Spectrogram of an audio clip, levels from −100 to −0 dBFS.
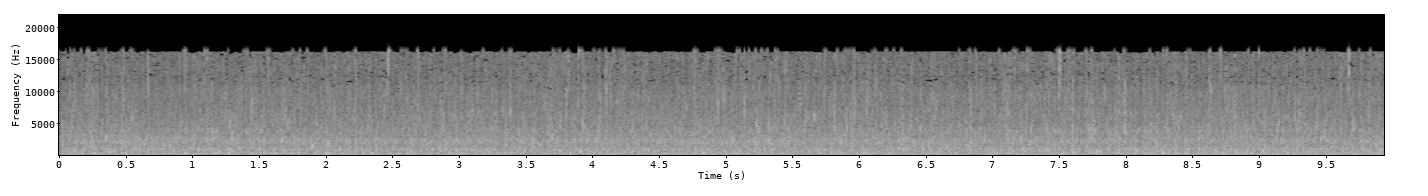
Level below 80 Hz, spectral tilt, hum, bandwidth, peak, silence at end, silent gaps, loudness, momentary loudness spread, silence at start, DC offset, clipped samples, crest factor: -48 dBFS; -2 dB/octave; none; 17 kHz; -8 dBFS; 0 s; none; -25 LUFS; 1 LU; 0 s; under 0.1%; under 0.1%; 20 dB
